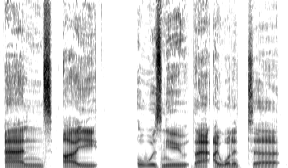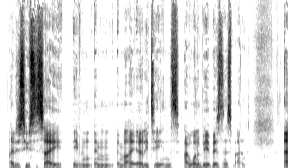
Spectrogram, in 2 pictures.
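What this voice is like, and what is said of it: Northeast English accent. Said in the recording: “I grew up in the Northeast. I don't know if you can tell from my accent. I'm from Durham.”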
